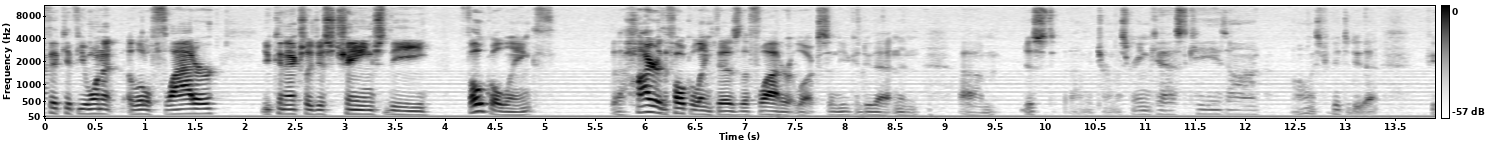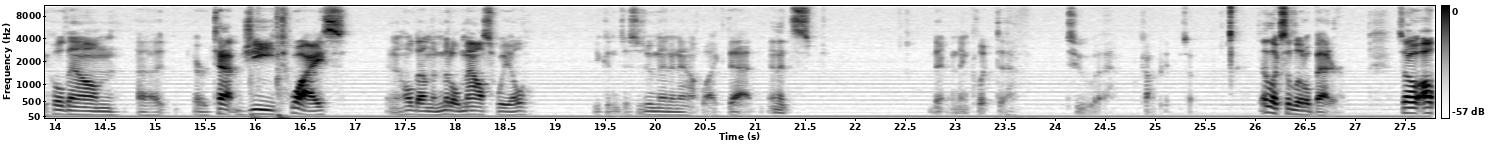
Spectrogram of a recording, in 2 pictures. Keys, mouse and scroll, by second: 16.0 g, 16.2 g, 16.7 middle click.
